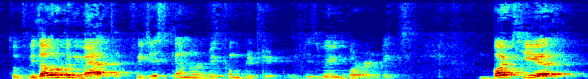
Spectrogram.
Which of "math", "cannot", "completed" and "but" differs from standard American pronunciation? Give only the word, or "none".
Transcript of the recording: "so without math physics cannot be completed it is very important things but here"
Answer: math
